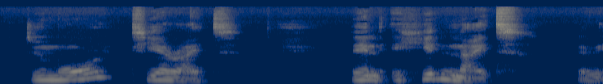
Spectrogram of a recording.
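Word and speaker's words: dumortierite: and Crystal companions or do more tears tear right I'll spell it d-u-m-o r t i e r i t e do more tear right then a hidden Knight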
